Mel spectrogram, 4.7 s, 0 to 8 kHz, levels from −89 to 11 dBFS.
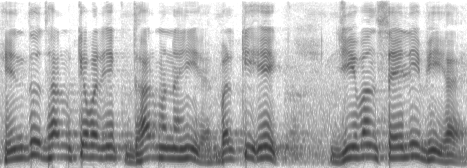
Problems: constant background noise, background conversations at intervals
